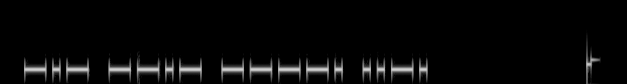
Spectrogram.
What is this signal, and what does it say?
Morse code, heard as a keyed tone, about 17 wpm, 700 Hz. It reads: KQ9F
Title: USA Callsign DE Callsign - 4 Characters - 17wpm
